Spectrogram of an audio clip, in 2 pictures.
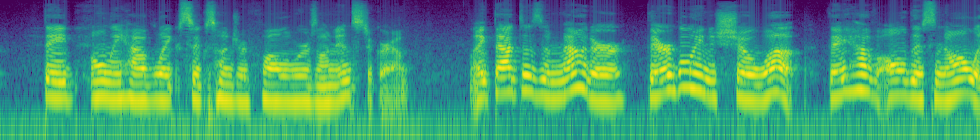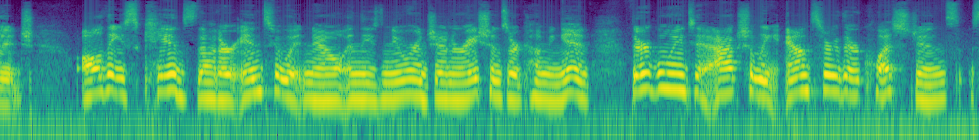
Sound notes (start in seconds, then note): none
